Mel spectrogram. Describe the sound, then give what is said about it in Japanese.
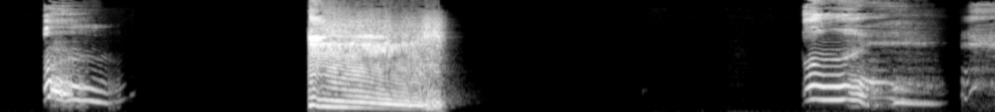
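Three loud, drawn-out greasy fart noises imitated by a voice, said to come from eating aburaage (fried tofu), each a buzzy, wavering blast separated by short silences, with the middle one the longest and steadiest. “もっとこっテリした脂っこいおならをくれてやろうぞ。”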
